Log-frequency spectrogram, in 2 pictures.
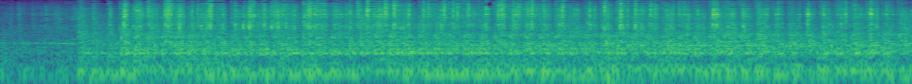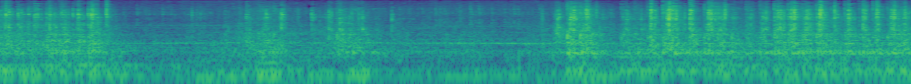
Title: loose belts or bad bearings ???????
